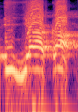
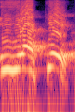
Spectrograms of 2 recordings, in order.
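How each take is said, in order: First: It ends with an 'a' vowel. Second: It ends with an 'e' vowel. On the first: The speaker calls it right. "इया का है" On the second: The speaker calls it wrong. "लेकिन यहां पर पढ़ देना कि इया के"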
